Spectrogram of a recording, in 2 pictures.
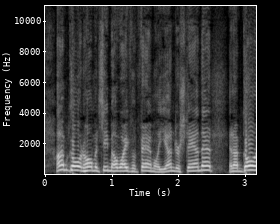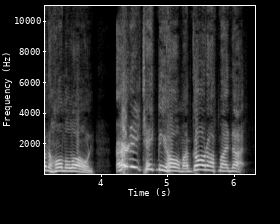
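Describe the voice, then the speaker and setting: A put-on character voice from a man, extremely high in pitch, with ordinary pitch variation. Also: fairly quick pace, very clean recording, silent background. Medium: comedy sketch.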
